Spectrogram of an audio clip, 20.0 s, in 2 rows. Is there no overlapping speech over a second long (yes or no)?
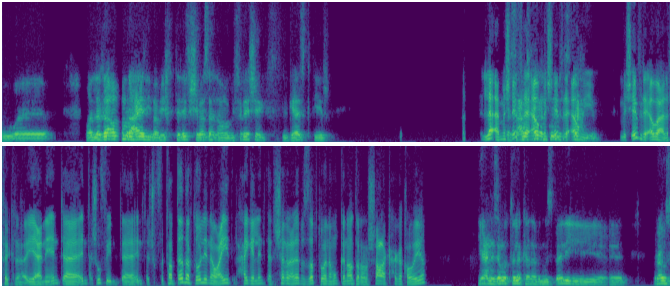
no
